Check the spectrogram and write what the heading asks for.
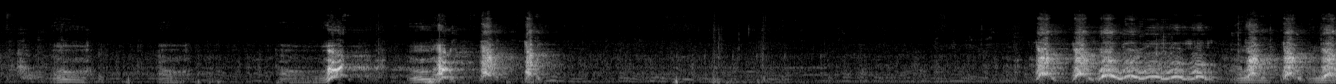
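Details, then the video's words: Two-and-a-half-year-old Sarplaninac Hidegdombi Hűséges Avatár under a courage test, giving bursts of deep, rough barks in irregular clusters, with a quiet stretch mid-way, then a fast barrage near the end; faint talking runs beneath. "Sarplaninac - Hidegdombi Hűséges Avatár - bátorságpróba 2,5 évesen"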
